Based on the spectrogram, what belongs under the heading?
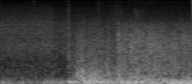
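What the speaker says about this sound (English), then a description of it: "Oh! Flash fire!" A warship's flash fire explosion in the naval game Ultimate Admiral Dreadnoughts, a sudden heavy, deep rumbling blast that swells over the ambient battle noise and keeps roaring.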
